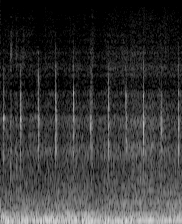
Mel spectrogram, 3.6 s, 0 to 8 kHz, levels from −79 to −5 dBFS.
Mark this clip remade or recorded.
remade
